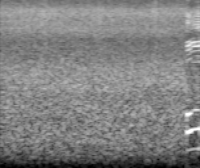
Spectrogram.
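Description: Steady, even wash of surf on a sandy beach.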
